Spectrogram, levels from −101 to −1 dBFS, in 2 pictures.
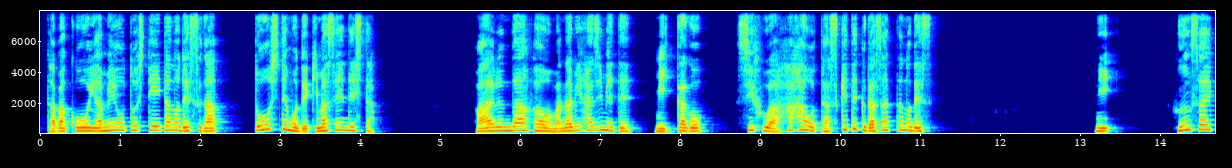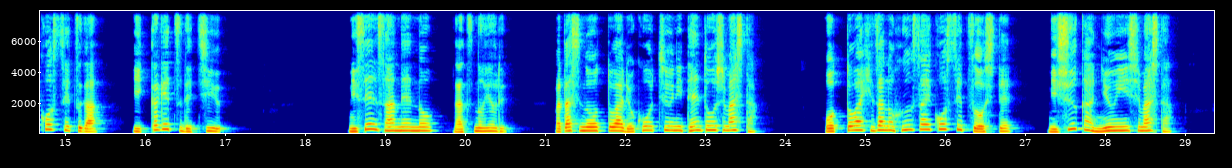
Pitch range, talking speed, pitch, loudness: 200-275 Hz, 225 characters per minute, 235 Hz, -25 LUFS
